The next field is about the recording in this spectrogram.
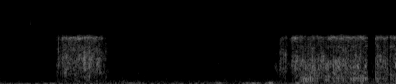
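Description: Someone snoring: a raspy, rushing breath, a quieter pause, then a longer, louder snore that runs almost to the end.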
